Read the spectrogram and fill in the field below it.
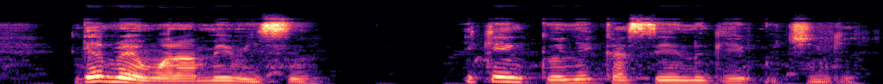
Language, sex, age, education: Igbo, male, 15-29, tertiary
